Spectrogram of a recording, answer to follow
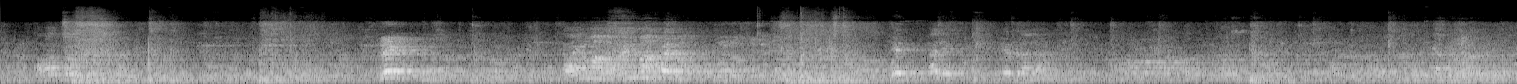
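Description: Voices of spectators and cornermen calling out in a large, echoing hall, broken by a few sharp thuds of boxing gloves landing. The loudest thud comes about four seconds in, with others near six and nine seconds.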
